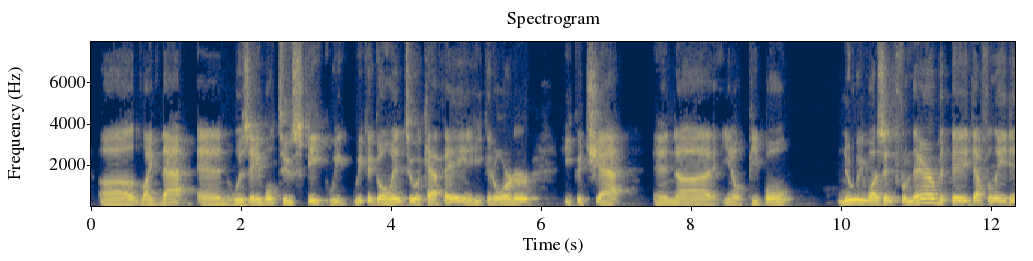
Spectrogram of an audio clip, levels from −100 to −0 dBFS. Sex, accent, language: male, American, English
